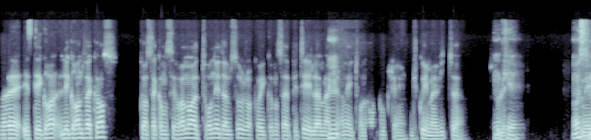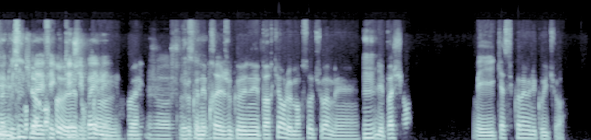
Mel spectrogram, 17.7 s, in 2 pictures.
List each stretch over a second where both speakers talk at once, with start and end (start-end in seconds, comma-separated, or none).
8.7-10.6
